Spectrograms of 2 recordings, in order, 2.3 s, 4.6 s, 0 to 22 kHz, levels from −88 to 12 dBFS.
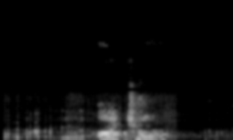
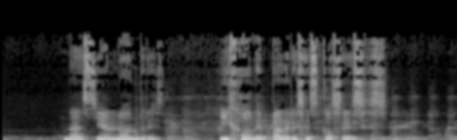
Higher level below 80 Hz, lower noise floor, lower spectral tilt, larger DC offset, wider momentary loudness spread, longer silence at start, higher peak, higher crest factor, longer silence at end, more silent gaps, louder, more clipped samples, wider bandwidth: second, under -90 dBFS vs -60 dBFS; first, -66 dBFS vs -47 dBFS; second, -1 dB/octave vs -4 dB/octave; neither; first, 26 LU vs 21 LU; second, 0.35 s vs 0.65 s; about the same, -2 dBFS vs -4 dBFS; about the same, 20 dB vs 16 dB; first, 0.65 s vs 0 s; neither; about the same, -18 LUFS vs -18 LUFS; neither; second, 7.8 kHz vs 17 kHz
